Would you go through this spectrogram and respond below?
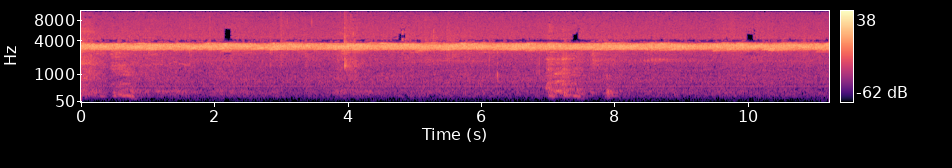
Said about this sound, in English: Which is not unlike the sounds here at night. The crickets and the frogs. Actually, this is primarily frogs. Different species of.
